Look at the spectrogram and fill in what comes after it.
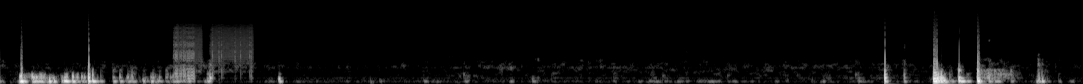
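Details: Fit male, stomach growling while digesting, very loud: loud, irregular gurgling and rumbling bursts with quiet gaps; ordinary bowel sounds (borborygmi) during digestion.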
